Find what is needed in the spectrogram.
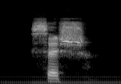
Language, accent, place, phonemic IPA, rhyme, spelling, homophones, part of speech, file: French, France, Lyon, /sɛʃ/, -ɛʃ, sèches, sèche / sèchent / seiche / Seix, adjective / noun / verb, LL-Q150 (fra)-sèches.wav
- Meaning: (adjective) feminine plural of sec; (noun) plural of sèche; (verb) second-person singular present indicative/subjunctive of sécher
